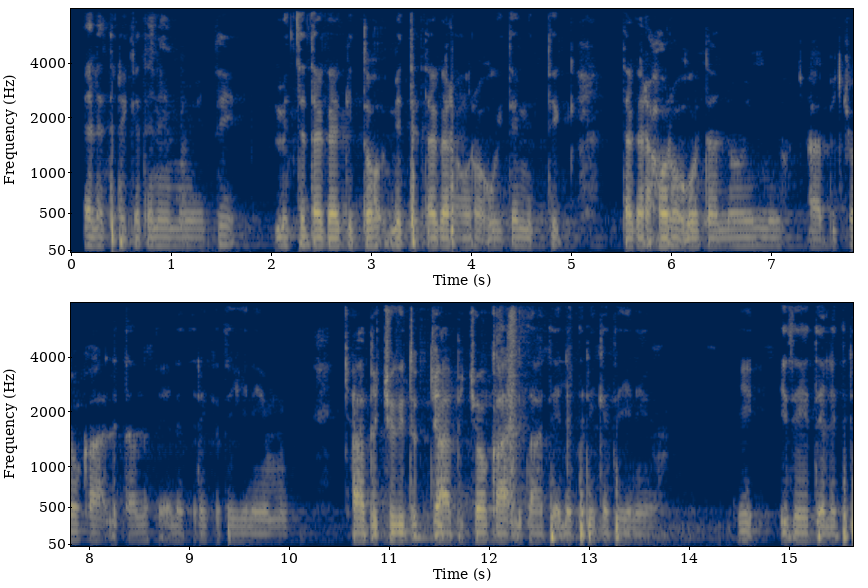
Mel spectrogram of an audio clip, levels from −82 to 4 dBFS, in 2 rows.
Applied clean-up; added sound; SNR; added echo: none; none; none; reverberation time 1.8 s.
